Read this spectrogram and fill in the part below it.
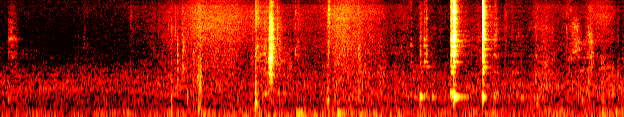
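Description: A lighter clicks.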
